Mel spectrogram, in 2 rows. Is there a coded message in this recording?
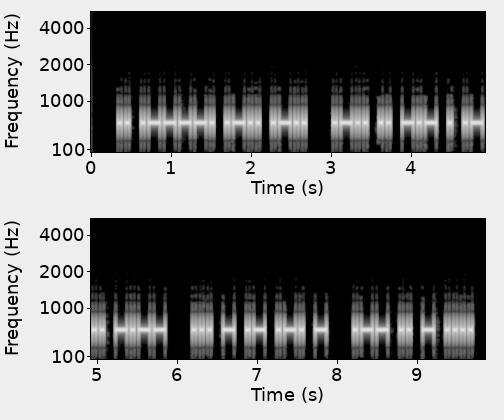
Yes: Morse code from 0.3 to 9.7 s, heard as a keyed tone, about 25 wpm, 600 Hz. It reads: I'LL LIKELY START WITH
